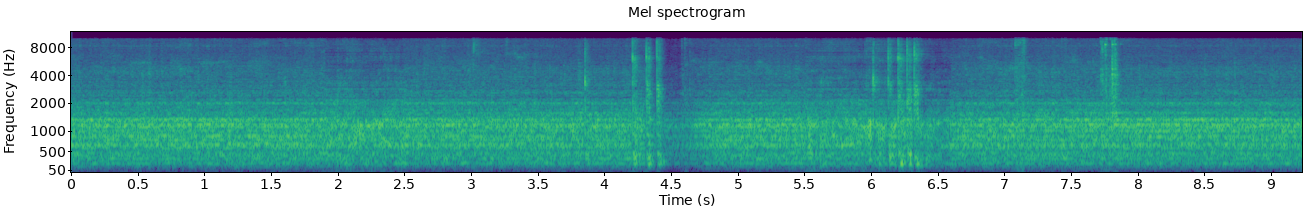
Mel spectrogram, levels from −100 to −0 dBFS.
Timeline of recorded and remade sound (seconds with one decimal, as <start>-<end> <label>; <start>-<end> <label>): 0.0-1.9 recorded; 1.9-2.5 remade; 2.5-5.5 recorded; 5.5-6.6 remade; 6.6-9.2 recorded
